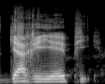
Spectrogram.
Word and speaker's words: Gariepy: even if I try to tell it to you, you won't ever pronounce it correctly. It's Gariepy.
